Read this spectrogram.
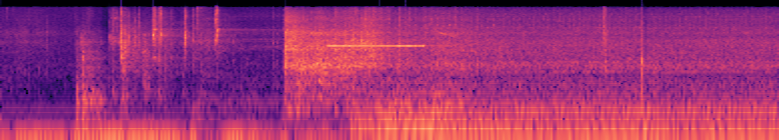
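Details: Audi restart after the fuel pump was repositioned: short cranking, then the engine catches promptly and settles into a smooth, even idle. Starts normally.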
